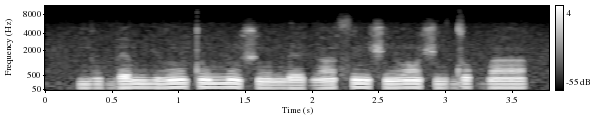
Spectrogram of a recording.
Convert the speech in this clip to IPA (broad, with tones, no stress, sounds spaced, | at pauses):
j u˨ b ɛ˨˦ m i˧ l ũ˦ t ũ˦ m ũ˦˨ ʃ ũ˨ n ɛ˨ ɡ ã˨˦ s ĩ˦˨ ʃ ĩ˨˦ l ɔ̃˦˨ ʃ i˨˦ d o˦ ɡ͡b ã˦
